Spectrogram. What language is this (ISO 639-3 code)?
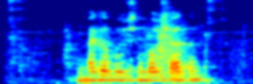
uzb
